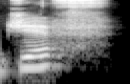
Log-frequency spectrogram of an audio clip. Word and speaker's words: GIF: would show that and it's actually pronounced jiff not gif my students would correct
